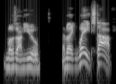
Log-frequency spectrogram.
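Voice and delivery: ordinary delivery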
